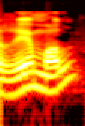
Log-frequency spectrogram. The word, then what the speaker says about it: Remal: रेमल pronunciation होगा रेमल, उसका spelling है REMAL रेमल।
